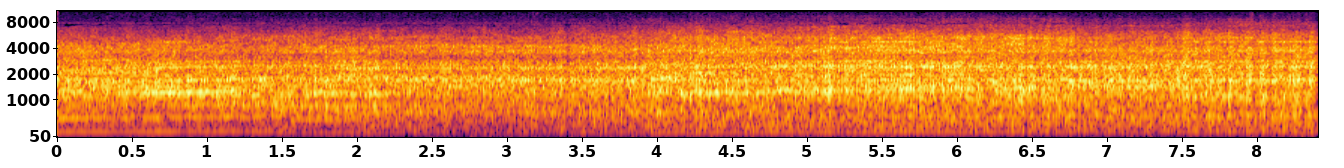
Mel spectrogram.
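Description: Triumph Daytona 675 motorcycle accelerating hard on a race track, a loud sustained engine roar with a steadily held high pitch throughout, no voices over it.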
